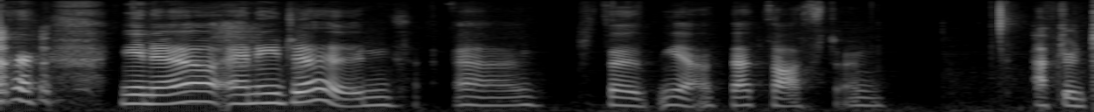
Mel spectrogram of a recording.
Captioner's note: laughter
